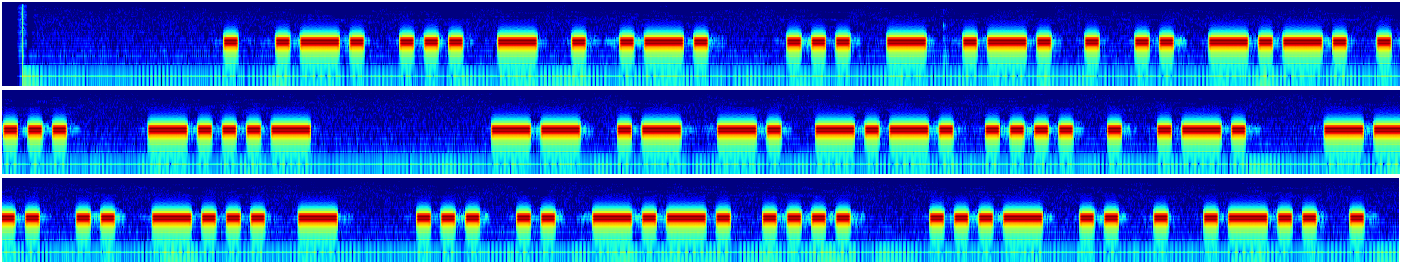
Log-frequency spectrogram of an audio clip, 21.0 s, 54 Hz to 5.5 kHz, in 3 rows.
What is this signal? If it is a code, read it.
Morse code, heard as a keyed tone, about 20 wpm, 630 Hz, with radio noise. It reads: ERSTER STREICH <BT> MANCHER GIBT SICH VIELE
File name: Erster Streich 20wpm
